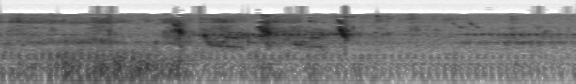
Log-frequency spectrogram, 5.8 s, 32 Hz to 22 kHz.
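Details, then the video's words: Baby baboon squealing during an attempted snatch at NK on 23 September 2008; three or four short, sharp squeals between about two and three and a half seconds, over a steady idling engine rumble. "Squealing Noise /Snatch Attempt On Baby Baboon?"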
